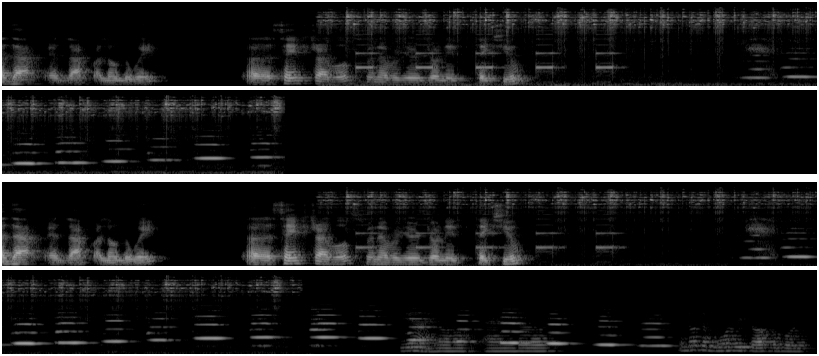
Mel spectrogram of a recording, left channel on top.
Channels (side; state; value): left; drops out; at 11.0 s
